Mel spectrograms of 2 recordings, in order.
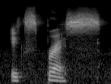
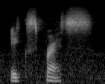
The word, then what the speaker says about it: express: 쓰였습니다에 끝에는 한 번호나 두 번호나 소리가 나죠 발음 해보면 express 됩니다 express express 앞에서도 말씀드렸듯이 여러 가지 의미를 가진 단어인데 저희가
